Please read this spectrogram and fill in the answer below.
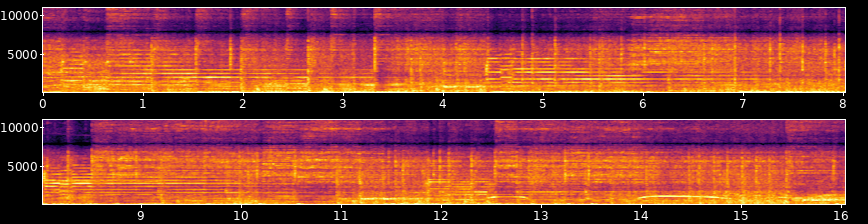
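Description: Live rock band playing an instrumental passage: drum kit, electric guitar and held keyboard chords, heard loud through the PA from within the crowd.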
